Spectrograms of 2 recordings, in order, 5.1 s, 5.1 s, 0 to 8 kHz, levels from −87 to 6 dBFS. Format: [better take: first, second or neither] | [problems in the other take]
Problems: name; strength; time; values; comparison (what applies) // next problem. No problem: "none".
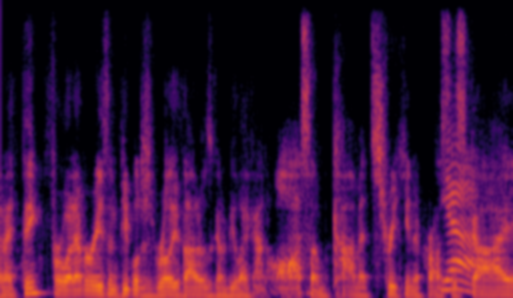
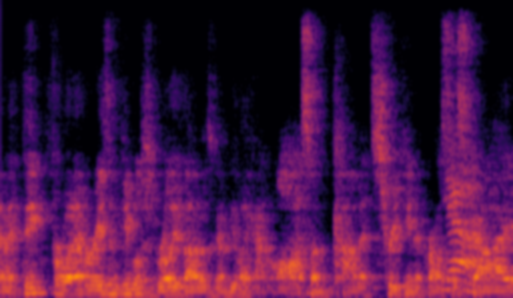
first | room echo; dies away in 0.3 s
